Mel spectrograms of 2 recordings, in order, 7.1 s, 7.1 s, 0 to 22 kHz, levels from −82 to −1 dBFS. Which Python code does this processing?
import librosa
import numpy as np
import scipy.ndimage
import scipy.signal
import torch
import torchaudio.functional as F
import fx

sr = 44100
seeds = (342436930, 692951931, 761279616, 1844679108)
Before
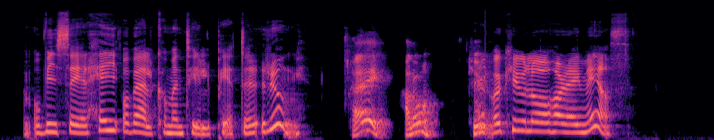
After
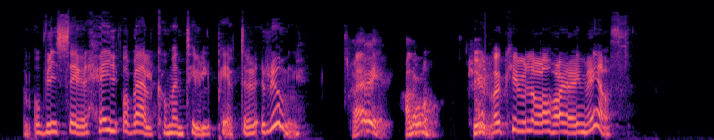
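

y = fx.peak_eq(x, sr, hz=3000.0, db=6.5, octaves=2.2, at=(4.31, 4.97))
y = fx.vibrato_shape(y, sr, shape='square', rate_hz=5.9, depth_cents=100.0)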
